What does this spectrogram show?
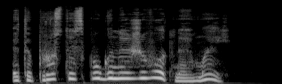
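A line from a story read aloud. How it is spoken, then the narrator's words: Father, softly. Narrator (Russian): мягко произнес папа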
